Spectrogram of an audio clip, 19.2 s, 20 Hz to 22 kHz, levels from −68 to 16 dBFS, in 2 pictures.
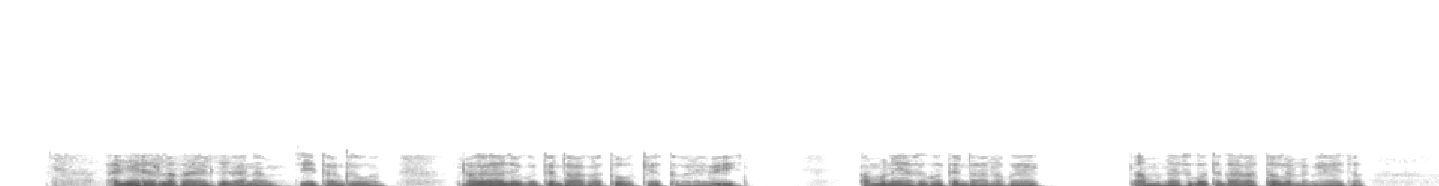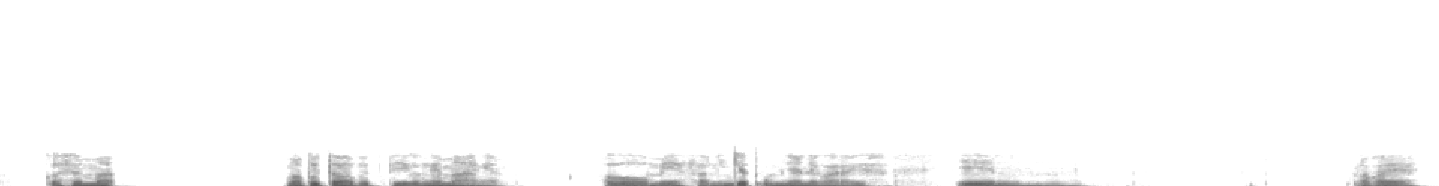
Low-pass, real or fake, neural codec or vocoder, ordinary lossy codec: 19.8 kHz; fake; vocoder, 44.1 kHz, 128 mel bands, Pupu-Vocoder; AAC, 16 kbps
